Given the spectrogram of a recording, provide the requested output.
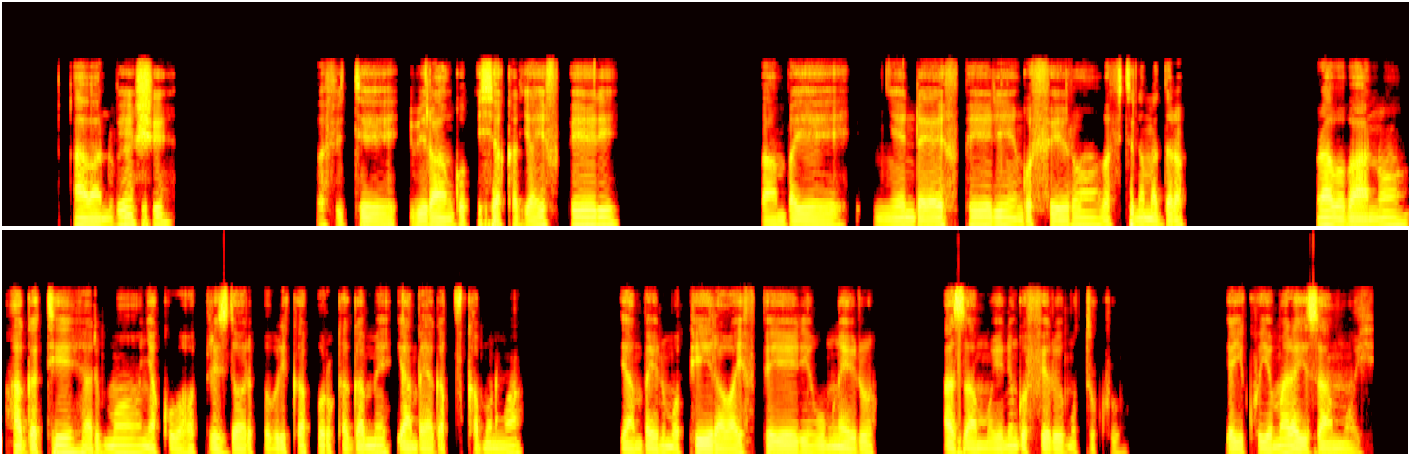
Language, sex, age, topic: Kinyarwanda, male, 50+, government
